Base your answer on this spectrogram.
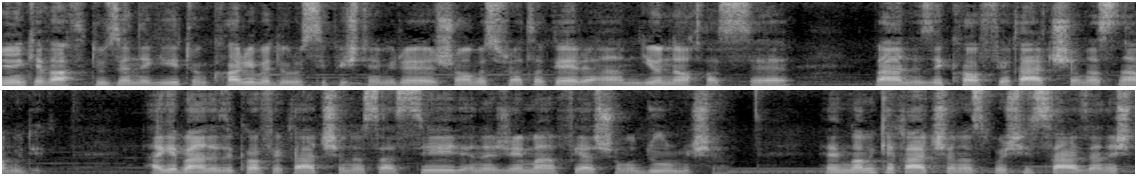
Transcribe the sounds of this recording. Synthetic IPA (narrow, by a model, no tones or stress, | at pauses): d̪uniːcʰe̞væxt̪ʰi̥ːt̪uze̞nd̪e̞ɟʲijet̪ʰunkʰɒːɾiːbe̞d̪o̞ɾost̪ipʰiːʃne̞miːɾe̞ʃomɒːbe̞suːɾæt̪ʰeɣe̞jɾeæmd̪iːonɒːxɒːse | b̥eænd̪ɒːzejekʰɒːfiːɢæɾt̪ʃe̞nɒːsnæbud̪iːd̪̥̚ | ʔæɟæbeænd̪ɒːzejkʰɒːfiɢæɾt̪ʃe̞nɒːshæst̪id̪e̞ne̞ɾʒiːjemænfiːæzʃo̞mɒːd̪uːɾmiʃæmhe̞ŋɡɒːmicʰeɣæɾt̪ʃe̞nɒːsbɒʃiːd̪̥sæɾzæneʃ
